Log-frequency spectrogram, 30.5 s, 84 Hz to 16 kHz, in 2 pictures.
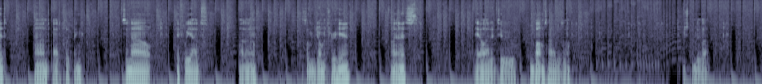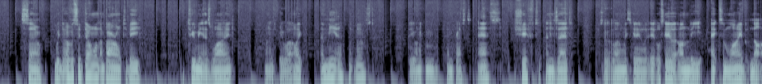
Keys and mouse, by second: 0.5 click, 1.5 shift+middle drag, 2.2 Tab, 3.1 ctrl+r, 4.5 3, 5.1 alt+click, 6.4 alt+e, 7.9 Tab, 8.1 middle drag, 8.3 z, 8.7 shift+middle drag, 9.2 middle drag, 10.6 middle drag, 11.3 ctrl+z, 11.5 ctrl+z, 12.0 shift+middle click, 12.4 ctrl+z, 12.7 ctrl+z, 13.2 ctrl+z, 13.7 shift+middle click, 14.4 Tab, 15.0 middle drag, 15.5 shift+middle drag, 15.9 middle drag, 16.6 click, 17.4 KP_7, 19.9 shift+drag, 20.6 shift+drag, 24.7 s.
